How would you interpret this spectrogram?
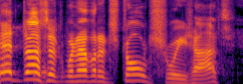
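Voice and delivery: mock Scottish brogue; Sean Connery. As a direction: ham up a Scottish star playing a creepy killer. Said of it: "He's in Silence of the Lambs".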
